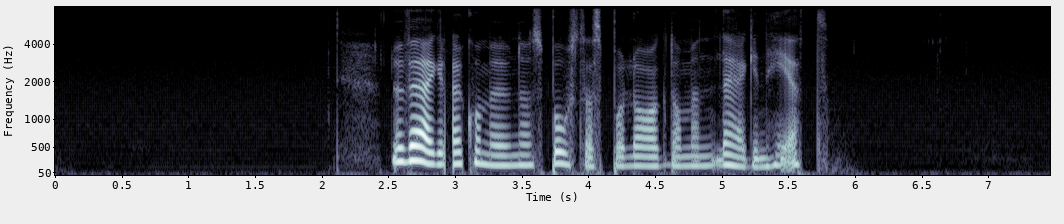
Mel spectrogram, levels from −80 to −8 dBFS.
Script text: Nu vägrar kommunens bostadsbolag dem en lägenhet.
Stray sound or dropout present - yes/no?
yes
